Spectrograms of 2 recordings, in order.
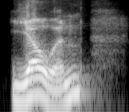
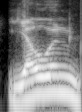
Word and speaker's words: Ioan: But yeah, so it is, yeah, Ioan, and I guess the U's in his surname are pronounced as I's, and if for the D's. Anyway, but that is the correct pronunciation. Ioan Gruffudd.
